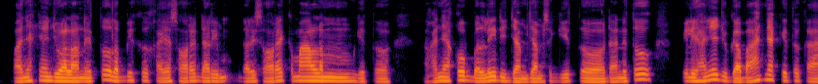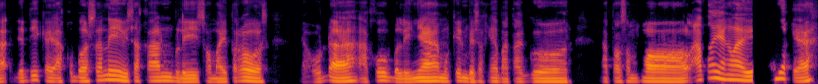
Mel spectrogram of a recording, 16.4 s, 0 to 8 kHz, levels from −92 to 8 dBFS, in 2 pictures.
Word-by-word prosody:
banyak 120 +5 0
yang 140 - +3
jualan 120 -2 +4
itu 115 +8 -4
lebih 135 -1 -1
ke 135 - -7
kayak 110 0 -3
sore 115 +2 -2
dari 120 -1 -2
m 125 - -8
dari 115 -1 -4
sore 110 +5 -1
ke 135 - -13
malem 130 -2 +3
gitu. 105 -1 -7 0.3
Makanya 125 +6 -1
aku 155 +1 +3
beli 125 +1 +2
di 125 - 0
jam-jam 105 -1 0
segitu 115 -2 -2
dan 110 +1 -3
itu 180 +9 -1 0.3
pilihannya 130 +7 +1
juga 120 -5 +1
banyak 160 +8 0
gitu, 135 -1 -5
Kak. 110 -1 -4
Jadi 150 +7 -4
kayak 115 -3 -2
aku - - -16
bosan 125 +7 -1
nih 160 - +5
misalkan 130 +1 -1
beli 110 0 +2
siomay 105 -1 -3
terus, 120 -3 +3 0.3
ya 90 - -23
udah 120 +3 +2
aku 140 +7 -2
belinya 120 +4 +3
mungkin 115 +3 -3
besoknya 105 +2 -4
batagor 105 +1 0 0.3
atau 110 0 -7
sempol 110 -1 +3
atau 165 +9 -2
yang 195 -5 +4
lain, 150 -3 +5 0.2
banyak 205 0 -1
ya. 125 +4 +4
120 Hz, 185 wpm, -22 LUFS, 110-135 Hz, 0.3 s, nih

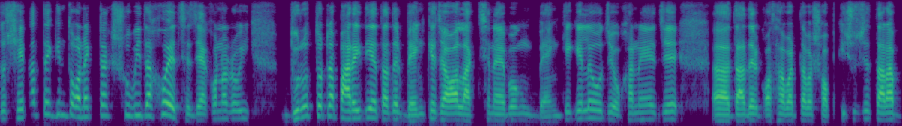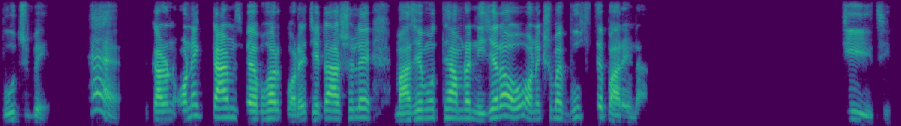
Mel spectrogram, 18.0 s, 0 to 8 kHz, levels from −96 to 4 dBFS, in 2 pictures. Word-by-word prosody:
তো - - -7
সেটাতে 270 +8 -4
কিন্তু 270 -1 -8
অনেকটা 230 +3 -4
সুবিধা 255 0 -3
হয়েছে 270 - +1
যে, - - 0
এখন 175 +3 -9
আর 185 - -10
ওই 190 - -10 0.4
দূরত্বটা 240 +1 -2
পাড়ি 185 +1 +6
দিয়ে 205 -1 +4
তাদের 175 +1 0
ব্যাংকে 145 +7 0
যাওয়া 155 0 +5
লাগছে 140 +3 -1
না - - +2
এবং 150 0 -6 0.2
ব্যাংকে 125 +7 -7
গেলেও 195 +1 -1
যে - - -4
ওখানে 160 +1 -6 0.2
যে 170 - +3 0.5
আ - - +4 0.2
তাদের 140 +2 +2
কথাবার্তা 145 +2 -3
বা 145 - -4
সবকিছু 125 +6 -5
যে - - -9
তারা 160 +1 +5
বুঝবে, 250 - -7 0.5
হ্যা? 385 -1 +2 0.5
কারণ 175 +1 +6
অনেক 250 +5 +1
terms 215 -1 +8
ব্যবহার 180 +2 +5
করে 135 +3 0
যেটা 180 +4 +3
আসলে 205 +3 +1 0.4
মাঝেমধ্যে 195 +6 +2
আমরা 195 +1 +3
নিজেরাও 210 +8 +5
অনেক 180 0 -1
সময় 195 -2 0
বুঝতে 230 +2 -4
পারি - - +2
না। - - -12 2.0
জি, - - +1 0.3
জি। - - -10
190 Hz, 165 wpm, -25 LUFS, 160-225 Hz, 2.0 s, terms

